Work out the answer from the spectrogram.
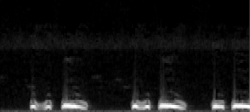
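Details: Three phrases from a spotted dove lure for trapping, each a brief warbled double coo followed by a fuller, falling coo, spaced around a second apart in silence.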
